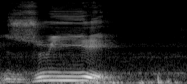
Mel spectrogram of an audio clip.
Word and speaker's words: juillet: Then J-U-I-L-L-E-T, juillet.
